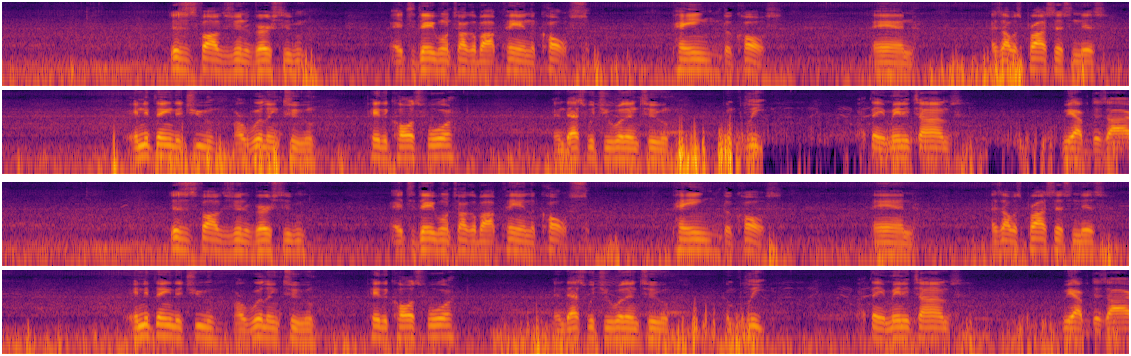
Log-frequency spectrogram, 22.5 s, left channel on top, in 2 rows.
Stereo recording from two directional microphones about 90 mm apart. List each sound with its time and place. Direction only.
1.7 s speech: 35° right (ahead or behind)
12.5 s speech: 35° right (ahead or behind)
21.8 s speech: 40° right (ahead or behind)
